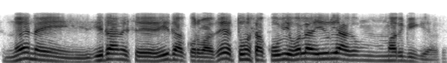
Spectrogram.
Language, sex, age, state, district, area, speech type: Odia, male, 45-60, Odisha, Kalahandi, rural, conversation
